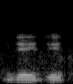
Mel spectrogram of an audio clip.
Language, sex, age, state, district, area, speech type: Urdu, male, 18-30, Bihar, Gaya, urban, conversation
